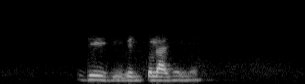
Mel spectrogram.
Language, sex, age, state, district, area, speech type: Hindi, female, 30-45, Madhya Pradesh, Harda, urban, conversation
